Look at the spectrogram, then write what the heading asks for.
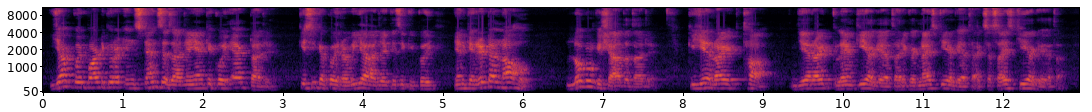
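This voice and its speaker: Echoey Pakistani man lecturing, higher-pitched voice. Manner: didactic, repeats and lists points. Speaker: law lecturer. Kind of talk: explanatory lecture, reading out statutes and explaining them. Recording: echoey, reverberant room sound.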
